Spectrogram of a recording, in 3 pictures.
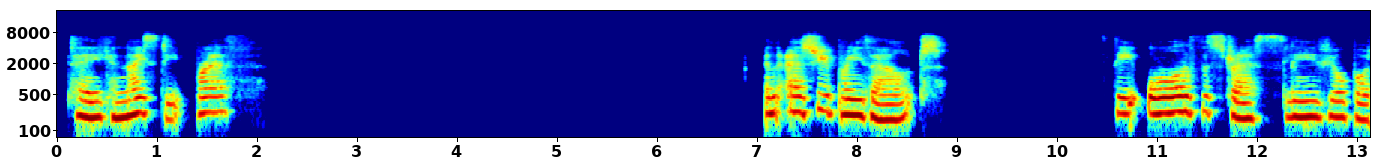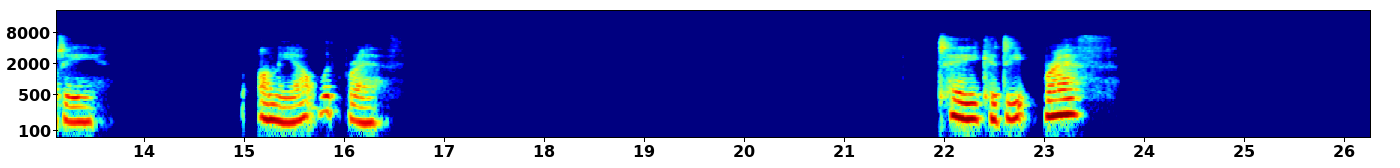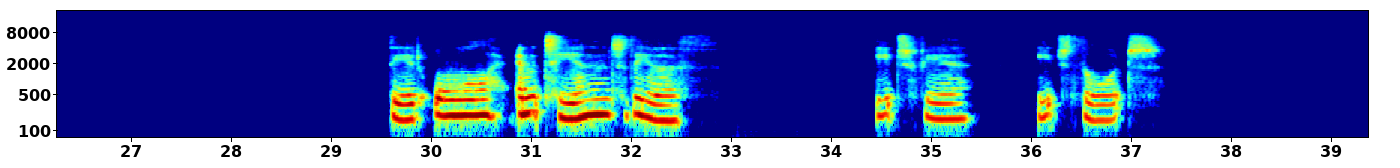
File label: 1 minute meditation; Productivity and Flow Meditations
